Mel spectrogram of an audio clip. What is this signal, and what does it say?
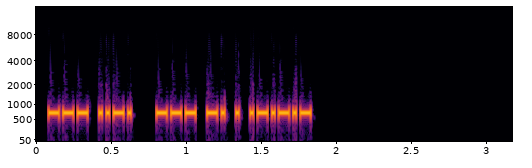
Morse code, heard as a keyed tone, about 50 wpm, 700 Hz. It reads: OF ONE.
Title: Sentences from Top 1000 Words - Review Part 5 - 50wpm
